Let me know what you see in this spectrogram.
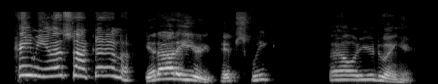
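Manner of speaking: put-on voice in another pitch. Speaker demonstrating the little voice in your head, different-pitched inner voice. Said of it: "give that voice a different pitch".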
